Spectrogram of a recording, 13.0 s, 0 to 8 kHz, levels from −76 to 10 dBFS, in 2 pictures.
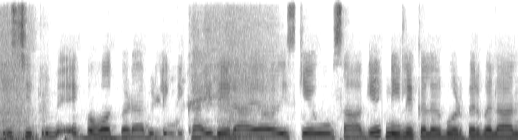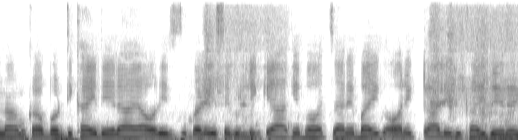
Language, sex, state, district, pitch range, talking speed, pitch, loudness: Hindi, female, Andhra Pradesh, Chittoor, 205-220 Hz, 185 wpm, 210 Hz, -16 LUFS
